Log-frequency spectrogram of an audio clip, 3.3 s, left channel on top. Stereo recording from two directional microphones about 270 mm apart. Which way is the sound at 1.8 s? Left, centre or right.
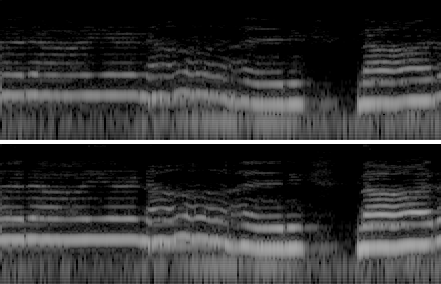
Right.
